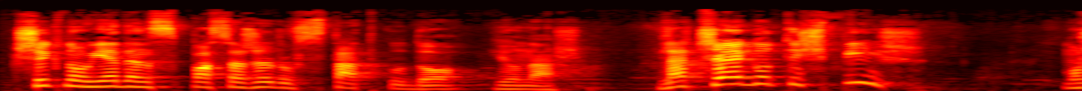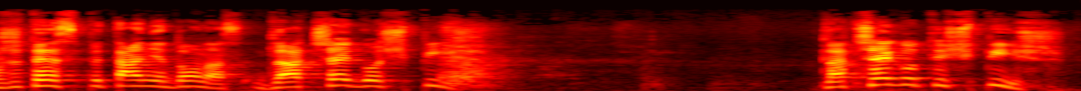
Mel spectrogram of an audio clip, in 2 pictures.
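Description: A man preaching a sermon, speaking deliberately and asking his listeners rhetorical questions. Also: high voice, fairly bright tone.

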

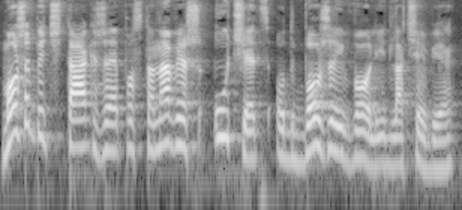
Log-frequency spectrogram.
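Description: A man preaching a sermon, speaking deliberately and asking his listeners rhetorical questions. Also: a little high.

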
